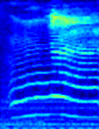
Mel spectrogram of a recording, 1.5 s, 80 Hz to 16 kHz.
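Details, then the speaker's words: Two-month-old baby, recently immunized and still feverish, weighing 3.7 kg, gives a thin, rising cry while being cleaned and dressed because of disliking the armpits getting wet; ordinary infant crying. "Umiiyak siya kasi ayaw niyang mabasa yung kili-kili and"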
